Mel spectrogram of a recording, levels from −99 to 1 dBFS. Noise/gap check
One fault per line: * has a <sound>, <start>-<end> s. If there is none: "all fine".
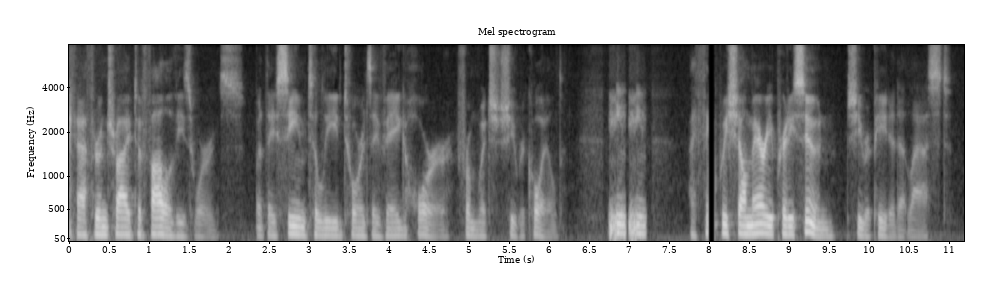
* has a laugh, 6.7-7.2 s
* has a dropout, 8.0-8.1 s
